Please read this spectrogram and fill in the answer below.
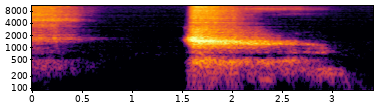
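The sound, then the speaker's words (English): A single deep breath drawn and slowly let out, long and clearly audible on its own, after a brief, fainter breath at the very start. “I actually really just want to take a deep breath”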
